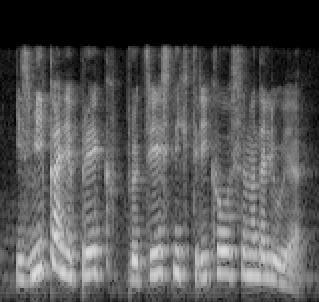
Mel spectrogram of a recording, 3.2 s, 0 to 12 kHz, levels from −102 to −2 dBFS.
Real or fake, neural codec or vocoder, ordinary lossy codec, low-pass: real; none; none; 7.2 kHz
